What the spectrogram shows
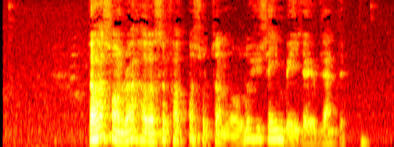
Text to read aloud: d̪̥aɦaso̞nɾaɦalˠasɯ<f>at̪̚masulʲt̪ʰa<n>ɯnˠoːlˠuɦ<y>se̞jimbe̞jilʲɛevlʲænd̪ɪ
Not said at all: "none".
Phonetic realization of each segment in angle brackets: f, n, y

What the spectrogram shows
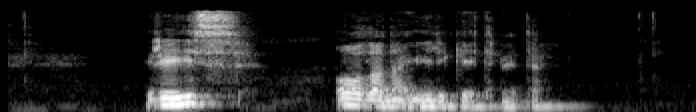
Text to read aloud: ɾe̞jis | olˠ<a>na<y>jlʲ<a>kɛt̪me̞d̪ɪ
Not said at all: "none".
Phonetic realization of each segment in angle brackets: a, i, i

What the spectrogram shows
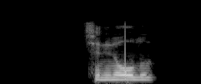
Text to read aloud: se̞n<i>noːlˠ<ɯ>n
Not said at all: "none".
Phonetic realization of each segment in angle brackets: i, u

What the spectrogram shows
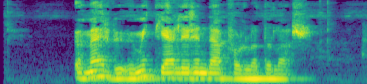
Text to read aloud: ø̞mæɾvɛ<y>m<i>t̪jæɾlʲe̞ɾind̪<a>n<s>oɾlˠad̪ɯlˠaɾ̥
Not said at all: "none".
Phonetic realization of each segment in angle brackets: y, i, æ, f

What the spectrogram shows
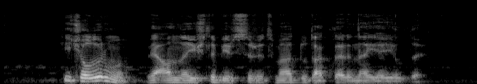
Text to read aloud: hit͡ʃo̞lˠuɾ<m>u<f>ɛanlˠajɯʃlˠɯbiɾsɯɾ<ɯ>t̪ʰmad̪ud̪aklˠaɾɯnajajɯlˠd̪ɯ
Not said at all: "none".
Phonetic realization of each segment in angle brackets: m, v, ɯ

